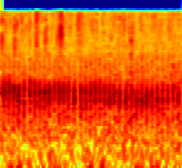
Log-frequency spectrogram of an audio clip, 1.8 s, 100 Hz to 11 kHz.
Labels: {"label": "biophony, rattle", "recorder": "SoundTrap 500"}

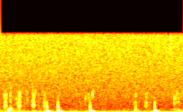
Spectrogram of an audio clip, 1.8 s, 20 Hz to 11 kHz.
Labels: {"label": "biophony, grazing", "recorder": "SoundTrap 300"}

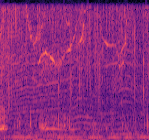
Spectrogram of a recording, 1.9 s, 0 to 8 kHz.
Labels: {"label": "biophony, dolphin", "recorder": "SoundTrap 500"}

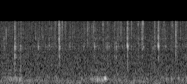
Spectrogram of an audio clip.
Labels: {"label": "ambient", "recorder": "HydroMoth"}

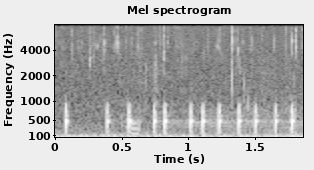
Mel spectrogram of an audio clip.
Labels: {"label": "biophony, knock croak", "recorder": "SoundTrap 300"}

